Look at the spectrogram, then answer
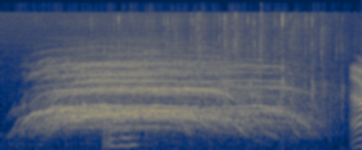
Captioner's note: cheering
